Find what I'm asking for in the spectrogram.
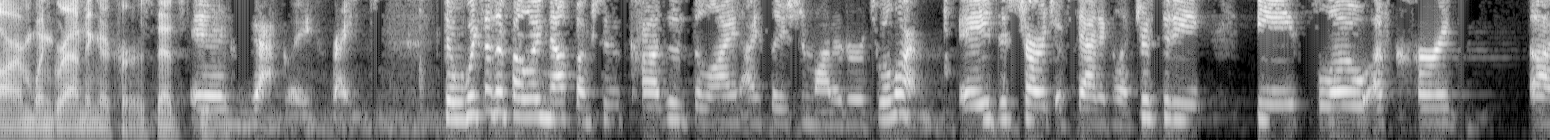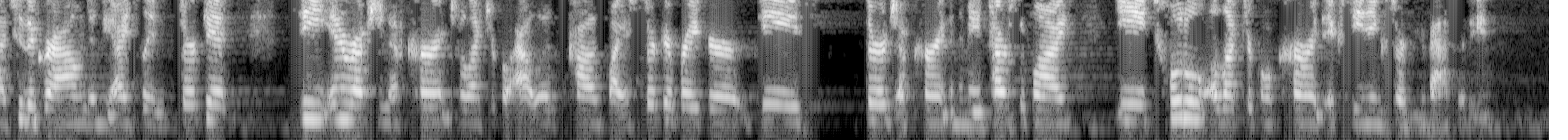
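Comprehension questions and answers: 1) Which of following causes LIM to alarm?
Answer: Flow of current to ground in isolating circuit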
